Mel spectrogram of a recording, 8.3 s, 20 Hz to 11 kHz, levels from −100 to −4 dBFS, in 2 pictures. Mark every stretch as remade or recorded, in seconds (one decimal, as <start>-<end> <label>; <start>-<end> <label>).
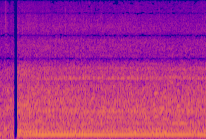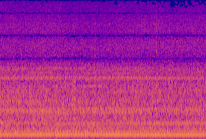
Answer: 0.0-0.5 recorded; 0.5-1.0 remade; 1.0-8.3 recorded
